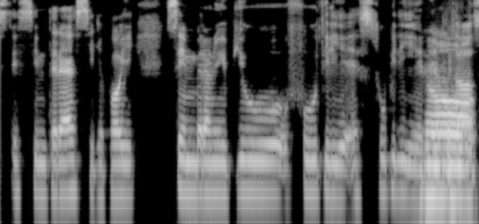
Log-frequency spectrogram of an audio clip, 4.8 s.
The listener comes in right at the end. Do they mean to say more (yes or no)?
no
